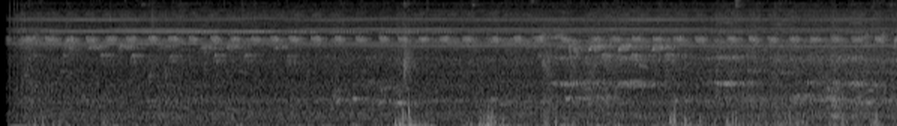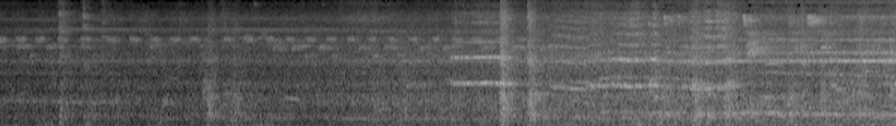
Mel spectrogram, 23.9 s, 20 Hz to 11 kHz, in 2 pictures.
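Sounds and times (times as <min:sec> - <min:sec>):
train rumble: 0:00.3 - 0:23.9.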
